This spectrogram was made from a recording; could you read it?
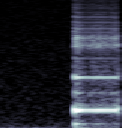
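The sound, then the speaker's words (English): A telephone bell bursts into loud ringing after half a second of near silence, a bright metallic trill that continues steadily to the end with no voices. “It's crazy that it's still ringing, and it's not like a porn thing or anything.”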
